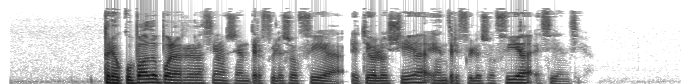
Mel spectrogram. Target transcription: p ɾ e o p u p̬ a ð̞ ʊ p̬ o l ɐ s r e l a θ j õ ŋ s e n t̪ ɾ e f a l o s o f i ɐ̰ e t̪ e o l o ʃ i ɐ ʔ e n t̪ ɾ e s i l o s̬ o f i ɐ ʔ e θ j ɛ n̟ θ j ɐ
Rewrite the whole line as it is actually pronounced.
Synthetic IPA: p ɾ e o k u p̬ a ð̞ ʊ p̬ o l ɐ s r e l a θ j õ ŋ s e n t̪ ɾ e f i l o s o f i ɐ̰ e t̪ e o l o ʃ i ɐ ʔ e n t̪ ɾ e f i l o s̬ o f i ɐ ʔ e θ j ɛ n̟ θ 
